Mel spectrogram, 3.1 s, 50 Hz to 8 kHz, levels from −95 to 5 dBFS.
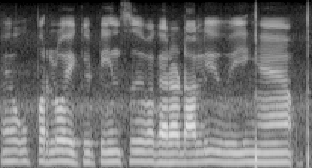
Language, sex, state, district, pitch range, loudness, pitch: Hindi, female, Haryana, Jhajjar, 165-175 Hz, -15 LUFS, 170 Hz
